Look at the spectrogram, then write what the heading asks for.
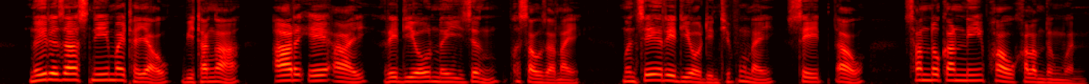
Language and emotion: Bodo, neutral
